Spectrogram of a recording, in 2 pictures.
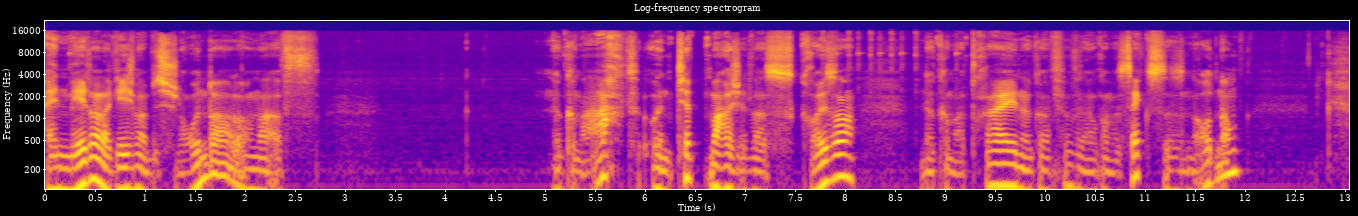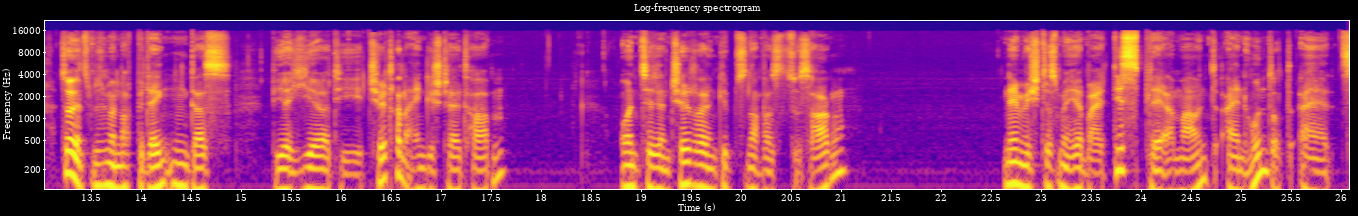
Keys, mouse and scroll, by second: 7.0 click, 15.0 click, 15.6 scroll up 2, 17.7 scroll down 1, 20.2 scroll up 1, 21.7 scroll up 1.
